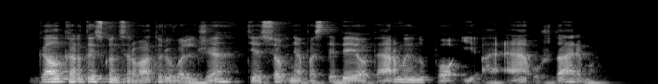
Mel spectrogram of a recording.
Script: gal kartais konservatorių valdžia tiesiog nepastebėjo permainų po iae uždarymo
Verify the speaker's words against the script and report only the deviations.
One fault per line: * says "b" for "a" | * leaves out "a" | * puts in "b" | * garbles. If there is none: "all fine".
all fine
